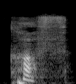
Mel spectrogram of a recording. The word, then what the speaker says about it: cough: This word is pronounced cough, off, cough.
